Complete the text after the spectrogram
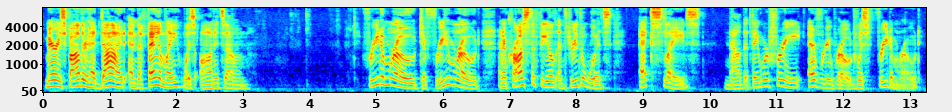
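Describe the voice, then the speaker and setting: A woman reading a storybook aloud like a teacher, with deliberate, expressive phrasing and instructive delivery. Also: on the low side, no room sound, clean studio sound. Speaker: teacher reading a picture book aloud to pupils.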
